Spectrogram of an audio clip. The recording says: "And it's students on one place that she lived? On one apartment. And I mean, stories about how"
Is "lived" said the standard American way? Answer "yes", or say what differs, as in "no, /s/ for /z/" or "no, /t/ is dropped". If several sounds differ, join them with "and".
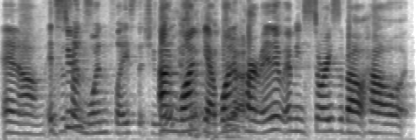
no, /w/ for /l/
